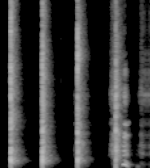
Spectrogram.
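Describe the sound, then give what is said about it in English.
Three sharp hand claps land at a steady, deliberate pace, followed by a messier burst of clapping mixed with brief tonal, voice-like sounds near the end. It is a rogue clap from the back of a room of people watching a debate, after Eric Swalwell said something. “So everyone knows on during the debate that we were watching it and I was live tweeting it, and Swalwell said something, and all you heard was a rogue clap in the back, like.”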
